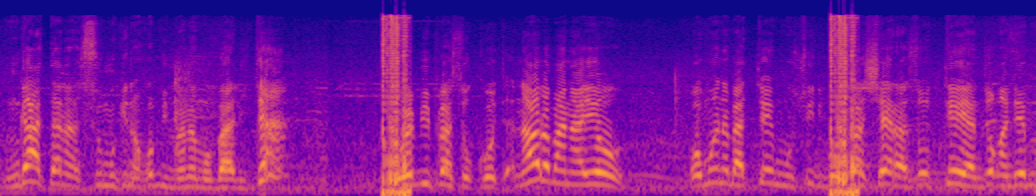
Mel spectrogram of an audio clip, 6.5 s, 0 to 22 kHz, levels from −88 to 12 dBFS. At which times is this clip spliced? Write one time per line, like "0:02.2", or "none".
0:02.1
